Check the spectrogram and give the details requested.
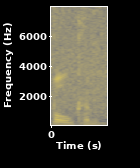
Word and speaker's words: Balcombe: The Balcombe or Balcombe? People get very upset if you mispronounce their town's or village's name. I'm saying it's Balcombe.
